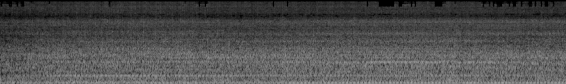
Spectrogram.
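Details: 2006 Ford Escape 3.0 V6 petrol, first start after replacing both valve cover gaskets and refitting the intake: steady hiss and faint whistle at idle from a vacuum leak, found as a vacuum line left off under the intake.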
